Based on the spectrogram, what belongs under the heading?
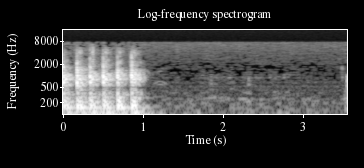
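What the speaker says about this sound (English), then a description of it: "Knock again." A door in an old-time radio drama takes a rapid series of about five solid knocks, close and loud, then near silence follows.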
